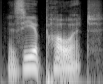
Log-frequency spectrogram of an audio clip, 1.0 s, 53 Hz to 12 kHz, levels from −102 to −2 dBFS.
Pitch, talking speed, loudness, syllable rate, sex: 120 Hz, 230 wpm, -17 LUFS, 4.6 syllables/s, male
